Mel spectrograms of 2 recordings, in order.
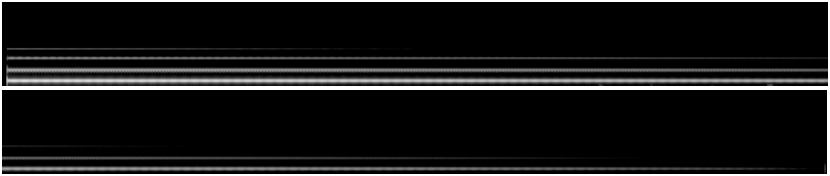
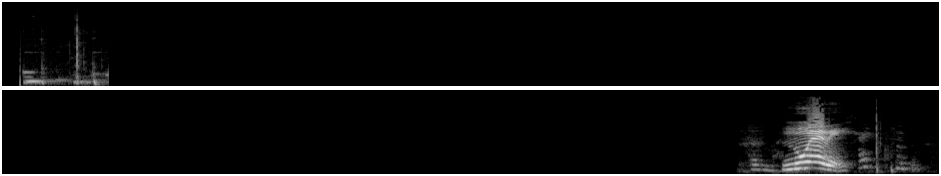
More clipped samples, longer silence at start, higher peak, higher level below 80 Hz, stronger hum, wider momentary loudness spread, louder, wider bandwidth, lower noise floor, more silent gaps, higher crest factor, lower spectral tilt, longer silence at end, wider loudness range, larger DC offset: neither; second, 0.05 s vs 0.2 s; second, -6 dBFS vs 0 dBFS; second, -78 dBFS vs -72 dBFS; neither; second, 24 LU vs 27 LU; second, -19 LUFS vs -11 LUFS; second, 2.4 kHz vs 15.5 kHz; first, -71 dBFS vs -41 dBFS; second, none vs 1.18-16.71 s; second, 14 dB vs 24 dB; first, -13 dB/octave vs -2.5 dB/octave; first, 3.6 s vs 0.75 s; first, 23 LU vs 20 LU; neither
